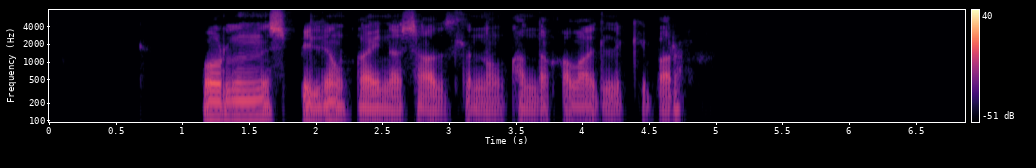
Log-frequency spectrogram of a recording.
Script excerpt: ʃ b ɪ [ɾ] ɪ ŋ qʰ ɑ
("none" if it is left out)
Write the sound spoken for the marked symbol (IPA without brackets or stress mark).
l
